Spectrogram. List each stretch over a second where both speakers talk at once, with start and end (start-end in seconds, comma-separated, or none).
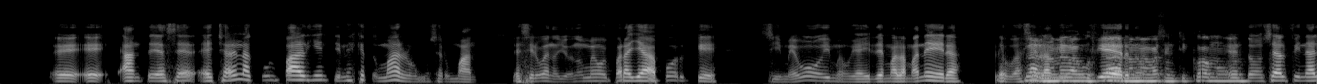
10.2-11.5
